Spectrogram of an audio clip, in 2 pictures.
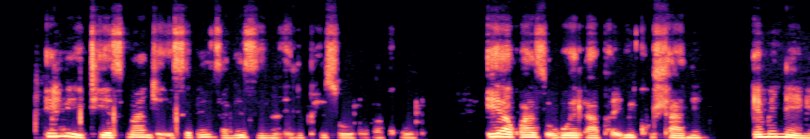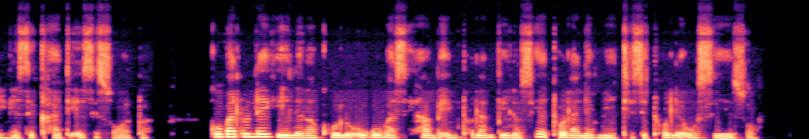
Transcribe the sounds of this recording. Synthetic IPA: imitʰijesimand͡ʒʱɛisɛβɛnd͡zʱaŋeziɲɛelipʰez̥uluɣakʰuːlu | ijaɣwaziuɣuwɛlapʰaimikʰuɬanɛ | emineŋiŋesikʰatʰḭesisɔːd̥ʱwa | ɣuβaluleɣilɛɣakʰulṵʔuɣuβasi̥hambʱɛ̰imitʰɔlam̩pʼilɔsijɛtʰɔlalemitʰisitʰɔlɛusiːzɔ

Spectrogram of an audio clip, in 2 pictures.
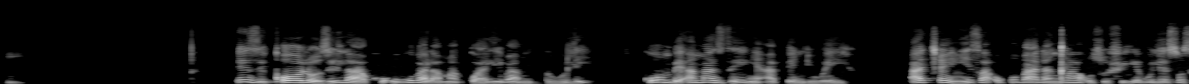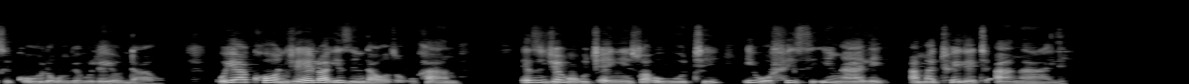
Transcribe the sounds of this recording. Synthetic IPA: izikʼɔlɔzilakʰɔ̰ʔuɣuβalamaɡ̥ʱwaliβam̩d̥ʱuːli | ɣumbʱɛʔamazeŋɛ̰ʔapʼendʱiwɛːjɔ | at͡ʃʼeŋisa̰ʔuɣuβanaŋ͡ǁaʔusufiɣɛɣulɛsosiɣɔlɔɣumbʱɛɣulɛjɔndʱaːwɔ | ujakʰɔnd͡ʒʱɛlwaʔizindʱawɔzoɣuhaːmbʱa | ezind͡ʒʱɛŋoɣut͡ʃʼeŋiswa̰ʔuɣutʰiː | ɦofisḭʔiŋalɛ | a̰matʰwɛletʰiʔaŋaːlɛ

